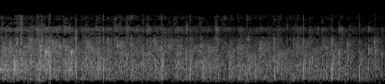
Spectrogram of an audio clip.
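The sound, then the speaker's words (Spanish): An audience at a training session claps steadily for about four seconds, a dense, even wash of many hands at moderate loudness with no voices over it. “Un aplauso.”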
